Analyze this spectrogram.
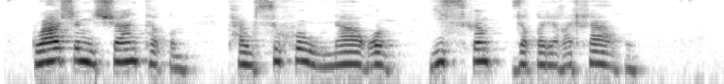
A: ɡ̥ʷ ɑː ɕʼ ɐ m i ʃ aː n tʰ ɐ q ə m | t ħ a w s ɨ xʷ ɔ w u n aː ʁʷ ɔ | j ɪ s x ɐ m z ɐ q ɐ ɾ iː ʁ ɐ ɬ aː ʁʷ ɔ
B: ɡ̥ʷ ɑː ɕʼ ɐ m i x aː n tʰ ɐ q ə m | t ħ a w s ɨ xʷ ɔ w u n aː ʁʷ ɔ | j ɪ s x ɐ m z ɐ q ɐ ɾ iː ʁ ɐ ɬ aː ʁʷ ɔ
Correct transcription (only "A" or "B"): A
